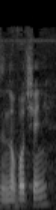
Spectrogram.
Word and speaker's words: Nowocień: To pronounce my name is Nowocień. Yeah. That's the correct way to pronounce.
